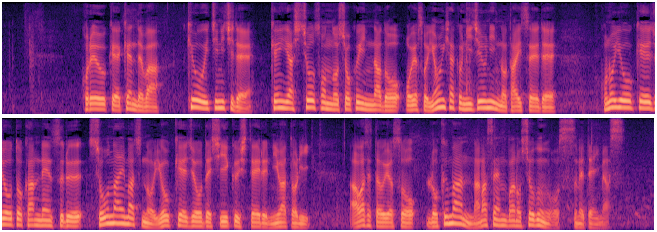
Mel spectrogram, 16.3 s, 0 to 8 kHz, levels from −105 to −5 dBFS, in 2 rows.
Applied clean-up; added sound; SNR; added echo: none; none; none; none.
